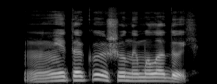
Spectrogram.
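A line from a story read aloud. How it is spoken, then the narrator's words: Grumbled. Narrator (Russian): проворчал Илья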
